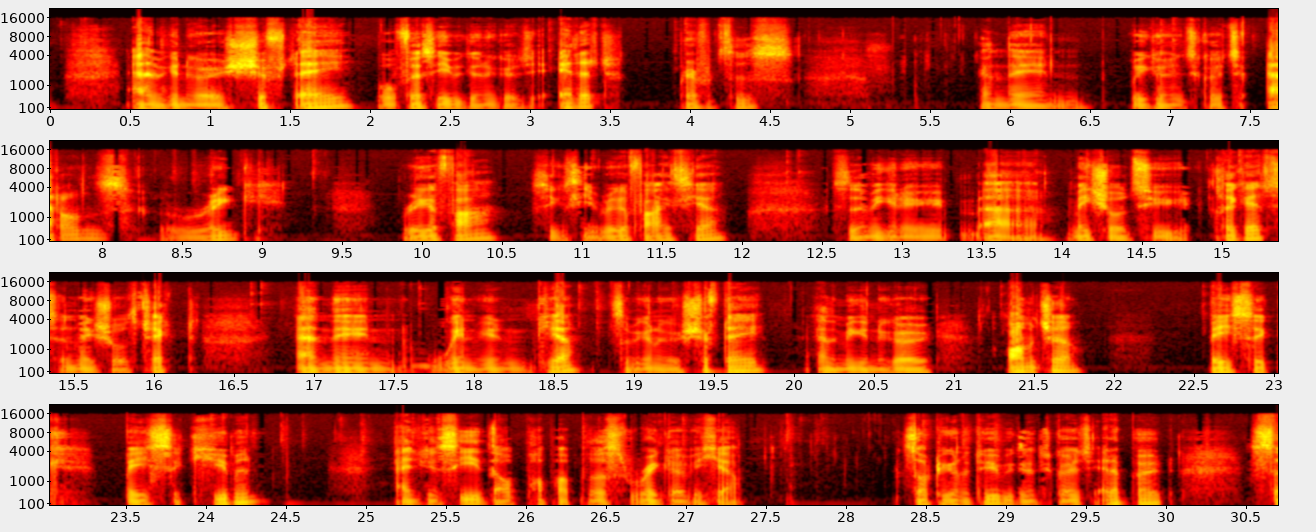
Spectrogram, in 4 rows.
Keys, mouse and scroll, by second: 1.5 shift+a, 3.0-6.1 drag, 16.8-17.1 scroll down 1, 17.1 scroll up 3, 17.4-18.0 scroll down 4, 17.5 shift+middle drag, 18.0-18.5 scroll up 2, 18.5-19.4 shift+middle drag, 19.4 shift+a, 24.2 scroll down 1, 24.4 z, 24.7 shift+middle drag, 24.9-25.3 scroll up 4, 25.3-25.6 shift+middle drag, 25.9-26.9 scroll down 4, 26.9 shift+middle drag, 27.1-27.6 scroll up 4, 27.6-28.1 shift+middle drag, 28.1 scroll up 2, 28.4 Tab, 28.7-29.2 shift+middle drag, 29.2-29.6 scroll down 1, 29.6-30.5 scroll up 2, 30.5 right click.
